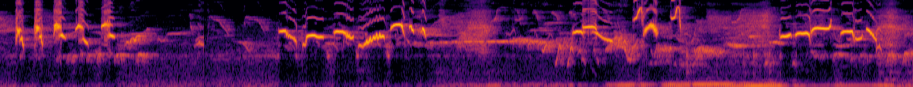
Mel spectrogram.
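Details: Oriental magpie-robin lure song: rapid sharp chirps, then a long level whistle and swooping slurred notes, with a low droning hum later on.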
